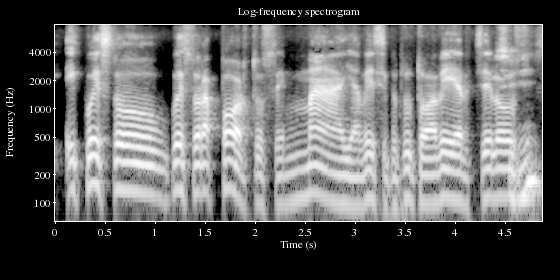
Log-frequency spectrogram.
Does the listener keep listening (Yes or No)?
Yes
